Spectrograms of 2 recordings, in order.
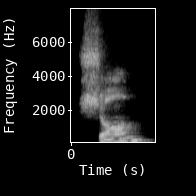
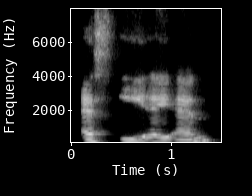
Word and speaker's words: Sean: And Irish names, I'm sure you've come across like the most typical example being Sean, Sean, that you would have thought, why is it not pronounced Cian or something along those lines?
